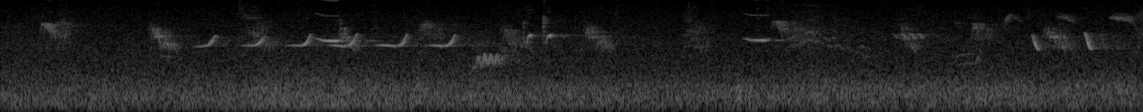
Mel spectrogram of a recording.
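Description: Common nightingale singing a varied run of high chirps, quick repeated notes and brief whistles, heard over a steady hiss of background noise.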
